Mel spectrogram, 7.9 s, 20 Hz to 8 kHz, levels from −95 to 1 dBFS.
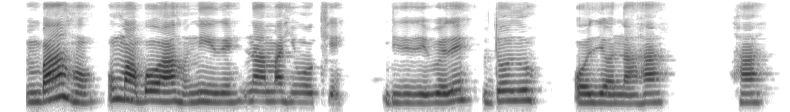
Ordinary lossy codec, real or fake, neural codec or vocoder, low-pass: none; real; none; none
